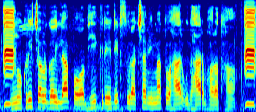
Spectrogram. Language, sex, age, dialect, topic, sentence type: Bhojpuri, male, 18-24, Northern, banking, statement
